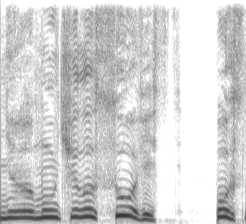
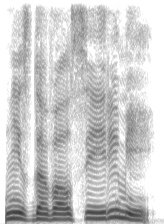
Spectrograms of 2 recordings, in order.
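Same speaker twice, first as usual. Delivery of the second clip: usual speaking voice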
